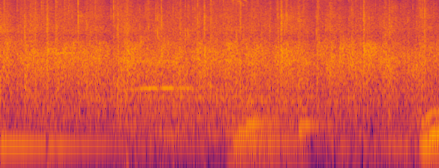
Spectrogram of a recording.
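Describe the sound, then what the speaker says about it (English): Loud, steady audience applause fills the hall without a break at an International Day of Peace gathering in Bellingham, with a faint murmur of the crowd beneath the clapping. "I want another round of applause for her."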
